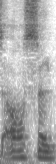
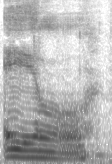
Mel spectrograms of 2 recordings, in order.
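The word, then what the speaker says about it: אל: And that symbolizes authority or leadership, sometimes also teacher. So together we have a word picture, and it's pronounced Al or Ale.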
